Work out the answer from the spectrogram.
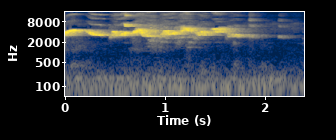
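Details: Seven-year-old ultramarine grosbeak in Paraná-style song: a flowing two-second string of bright, wavering whistled notes, fading at the end, with a soft low rumble underneath.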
